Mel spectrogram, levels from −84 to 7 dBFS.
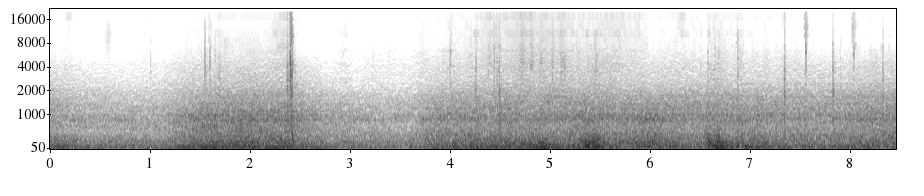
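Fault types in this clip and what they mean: Opus compression: Tones and textures come through grainy, rough and noisy throughout, with plainly audible damage that is likely from Opus in its music mode at a low rate, near 16 kbps. Content still reaches about 20.2 kHz, and the swirly, hollow gaps of MP3 are missing.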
